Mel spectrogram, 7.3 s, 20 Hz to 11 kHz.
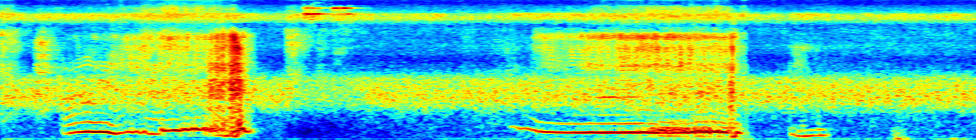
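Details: Sleeping cat snoring: slow, drawn-out, slightly whistling sleep breaths with soft snore tones, about 17 a minute, over room noise.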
